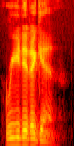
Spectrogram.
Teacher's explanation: We hear the T in it pronounced as a fast D.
